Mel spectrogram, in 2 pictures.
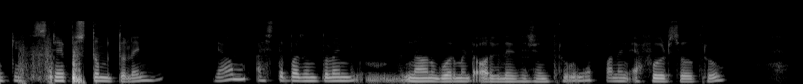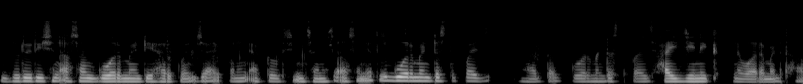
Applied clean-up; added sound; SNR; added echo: none; none; none; none.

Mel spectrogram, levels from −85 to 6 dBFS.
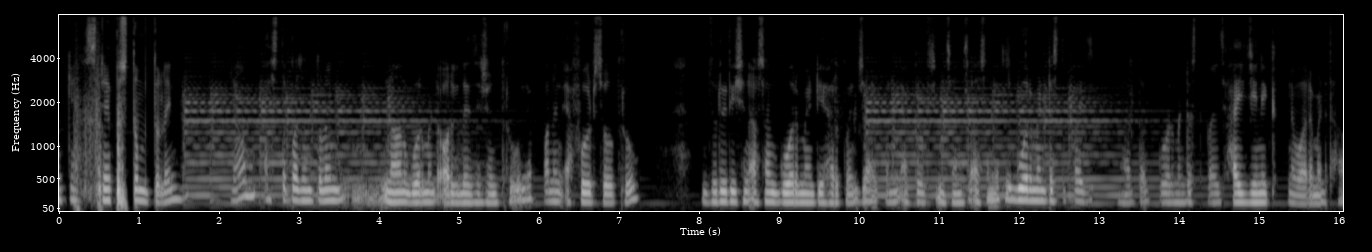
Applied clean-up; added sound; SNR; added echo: none; Electric guitar; 18 dB; none.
